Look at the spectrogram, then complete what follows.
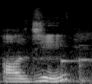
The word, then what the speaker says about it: algae: Alga, algae or algae actually. Pronunciation is algae.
